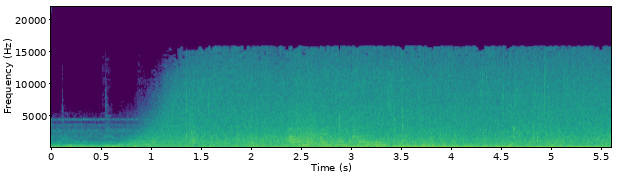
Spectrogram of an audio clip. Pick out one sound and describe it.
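Water splashes.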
